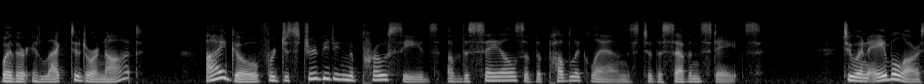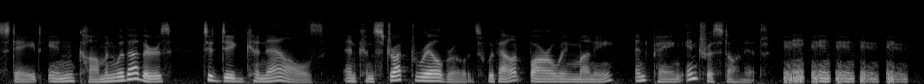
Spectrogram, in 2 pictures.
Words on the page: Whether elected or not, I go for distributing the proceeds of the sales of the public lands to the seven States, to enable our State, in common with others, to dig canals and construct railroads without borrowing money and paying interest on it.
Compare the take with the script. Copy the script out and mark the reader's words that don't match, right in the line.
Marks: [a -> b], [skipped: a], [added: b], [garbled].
Whether elected or not, I go for distributing the proceeds of the sales of the public lands to the seven States, to enable our State, in common with others, to dig canals and construct railroads without borrowing money and paying interest on it.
